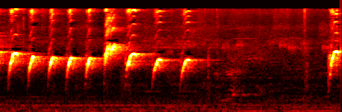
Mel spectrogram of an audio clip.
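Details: Vigorous natural song of a green leafbird (cucak ijo), played as a lure for young birds: about nine quick, clipped, falling chirps in steady succession, then a quiet gap before one last chirp.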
